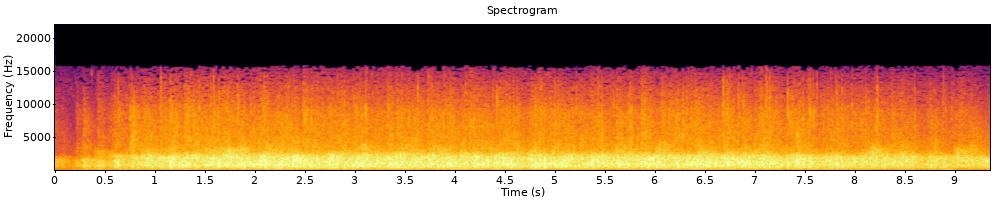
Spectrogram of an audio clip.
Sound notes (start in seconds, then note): 5.8 applause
